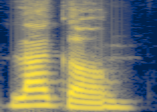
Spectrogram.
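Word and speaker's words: Lagom: Have I pronounced it right? Probably not. Is it Lagon? Lagon.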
